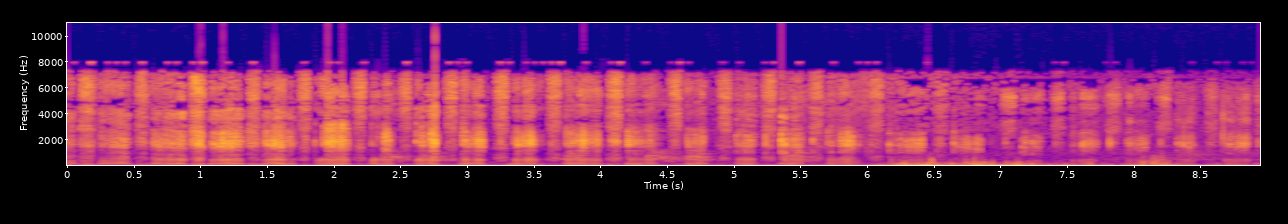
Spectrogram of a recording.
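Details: French Bulldog snorting and panting in rapid, irregular bursts, roughly two to three per second, rough low-pitched breathy grunts continuing throughout while he plays with a brick he is said to be in love with.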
